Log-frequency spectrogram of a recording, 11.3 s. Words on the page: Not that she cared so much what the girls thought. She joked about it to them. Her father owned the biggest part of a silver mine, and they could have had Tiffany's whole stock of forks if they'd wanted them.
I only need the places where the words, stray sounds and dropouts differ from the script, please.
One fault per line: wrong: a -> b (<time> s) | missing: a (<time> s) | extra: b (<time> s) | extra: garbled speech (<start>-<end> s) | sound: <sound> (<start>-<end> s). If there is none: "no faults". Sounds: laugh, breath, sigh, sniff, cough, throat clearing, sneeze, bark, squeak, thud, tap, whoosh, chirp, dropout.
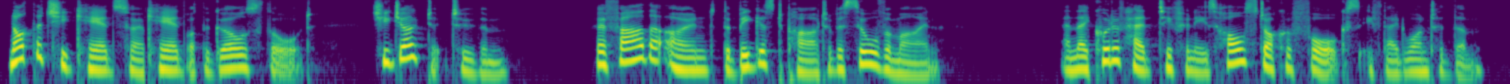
wrong: much -> cared (1.0 s)
missing: about (3.3 s)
